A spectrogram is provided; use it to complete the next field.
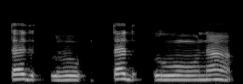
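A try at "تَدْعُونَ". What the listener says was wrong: आइन का मखरज अदा होना।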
